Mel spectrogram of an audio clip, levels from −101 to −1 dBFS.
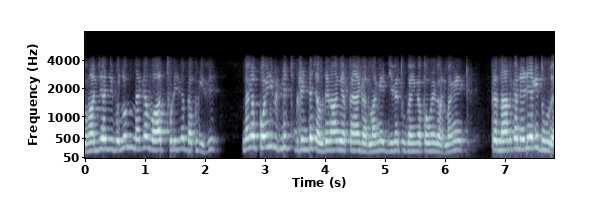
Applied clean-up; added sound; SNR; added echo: neural mask model Resemble Enhance denoiser.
